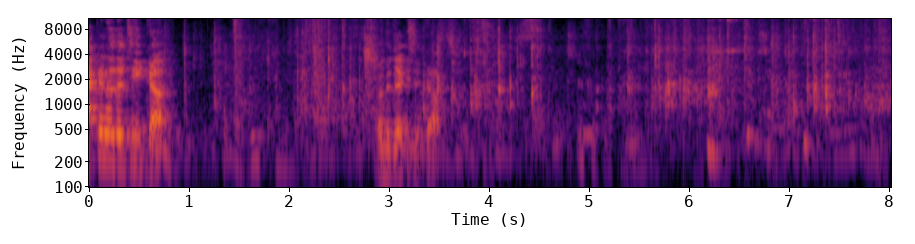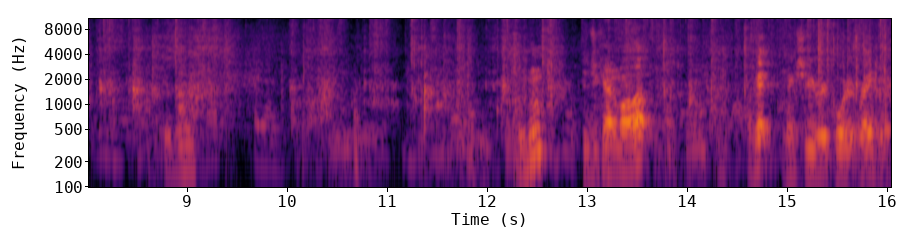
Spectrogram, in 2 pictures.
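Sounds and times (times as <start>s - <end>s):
students talking softly: 0.0s - 16.0s
candies rattling into paper cups: 0.4s - 16.0s.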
